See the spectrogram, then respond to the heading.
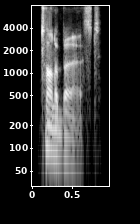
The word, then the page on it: toneburst: British English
